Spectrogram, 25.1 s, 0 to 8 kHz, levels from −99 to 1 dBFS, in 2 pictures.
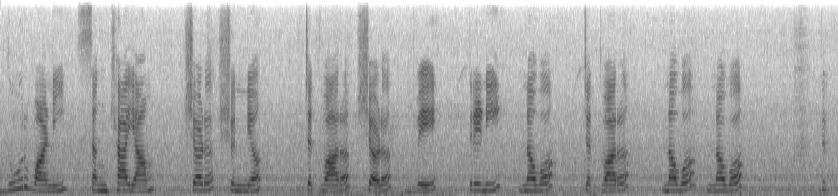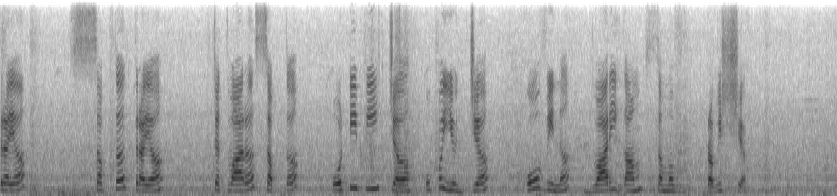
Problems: constant background noise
